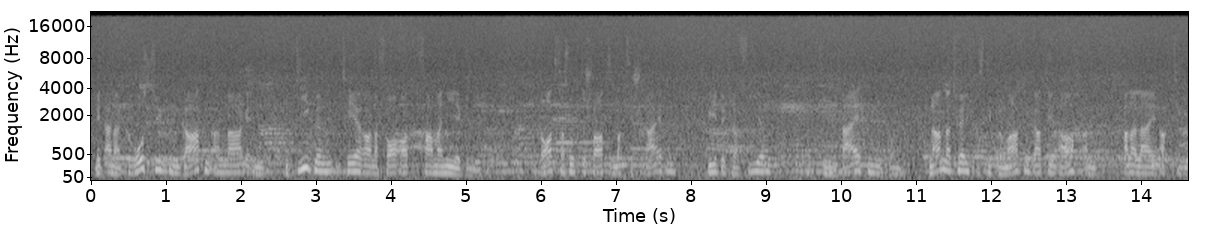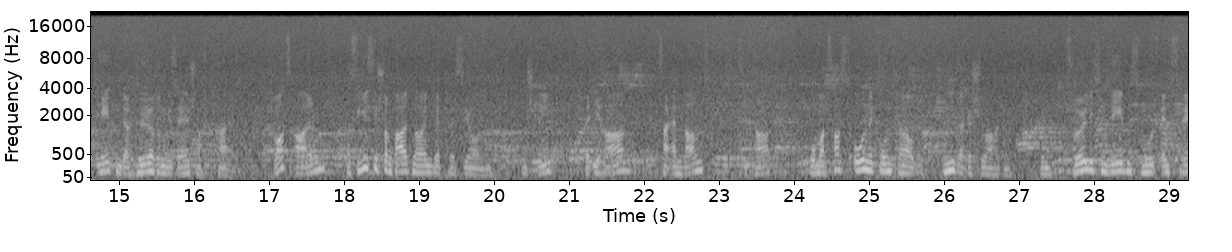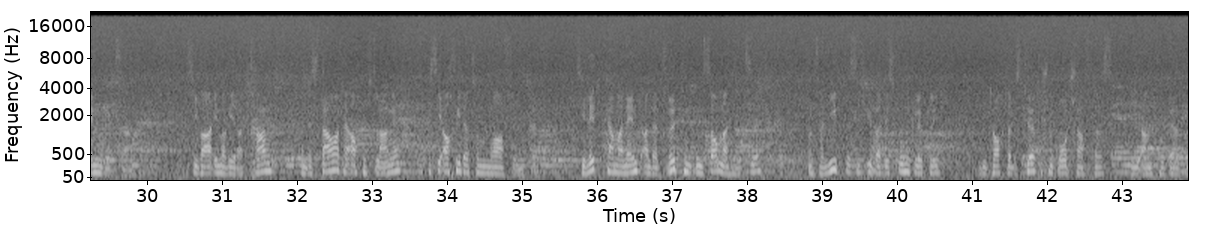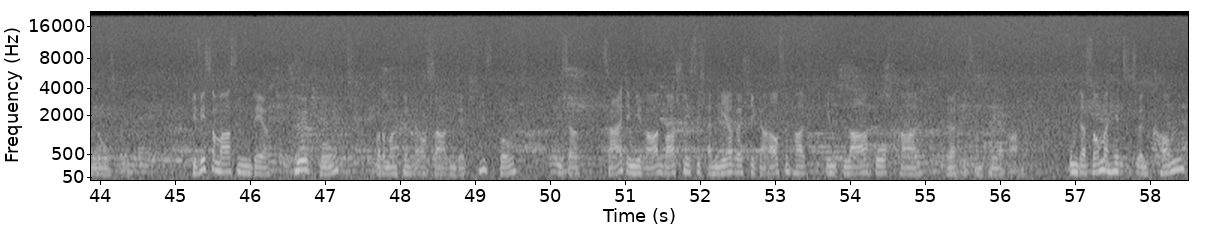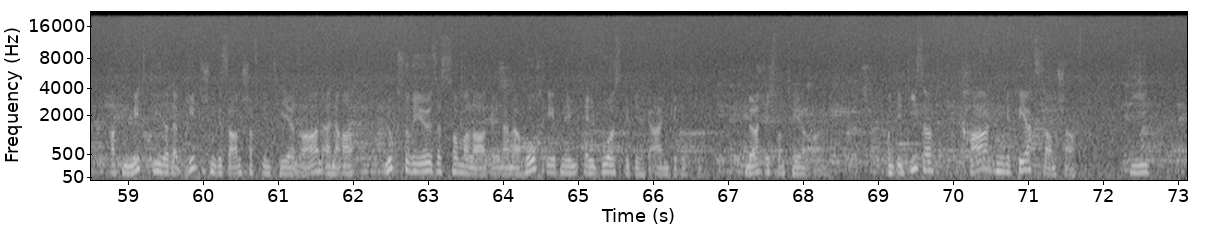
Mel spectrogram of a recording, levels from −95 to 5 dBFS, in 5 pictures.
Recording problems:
voice in the background; loud; throughout; 7 dB below the speech
hiss; loud; throughout; 3 dB below the speech
high-pitched whine; very faint; throughout; 2.5 kHz, 35 dB below the speech
crackle, like an old record; very faint; 25 dB below the speech

